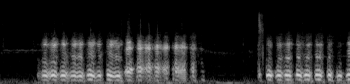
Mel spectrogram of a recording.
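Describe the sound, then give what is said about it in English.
A person imitates a goat, giving two long, quavering bleats with a rapid wobble, loud, separated by a brief pause. “I think that's a local KZN. Goats slash sheep. Goat.”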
